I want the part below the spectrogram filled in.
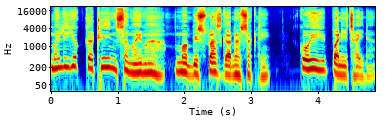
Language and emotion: Nepali, sad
